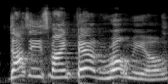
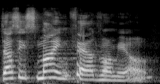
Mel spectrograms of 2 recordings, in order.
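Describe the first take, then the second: First: The stress falls on the word Romeo. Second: The stress falls on the word mein.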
